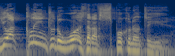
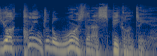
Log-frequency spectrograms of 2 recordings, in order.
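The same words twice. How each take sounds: First: Loud, lower proclamation on "clean"; proclaiming loudly. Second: Soft, lower, calm repeat of the line; quiet retelling. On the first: Preacher quoting Jesus to the congregation, loud proclamation. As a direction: declare it to the room. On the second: Preacher retelling Jesus's answer to one seeker, quiet and calm. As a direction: say it gently, almost to yourself. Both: Acted.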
